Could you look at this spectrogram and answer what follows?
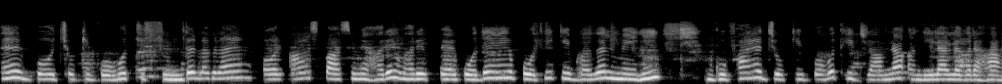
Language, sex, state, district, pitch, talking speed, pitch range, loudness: Hindi, female, Bihar, Jamui, 245 Hz, 185 wpm, 230-280 Hz, -16 LUFS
